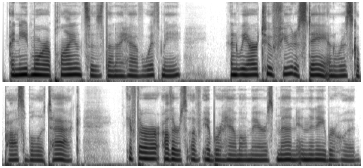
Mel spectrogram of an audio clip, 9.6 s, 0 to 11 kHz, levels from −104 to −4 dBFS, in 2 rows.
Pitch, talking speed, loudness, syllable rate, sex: 185 Hz, 200 wpm, -17 LUFS, 5.7 syllables/s, female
